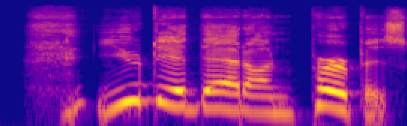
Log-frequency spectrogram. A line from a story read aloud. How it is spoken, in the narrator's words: wailed Vanessa the pig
